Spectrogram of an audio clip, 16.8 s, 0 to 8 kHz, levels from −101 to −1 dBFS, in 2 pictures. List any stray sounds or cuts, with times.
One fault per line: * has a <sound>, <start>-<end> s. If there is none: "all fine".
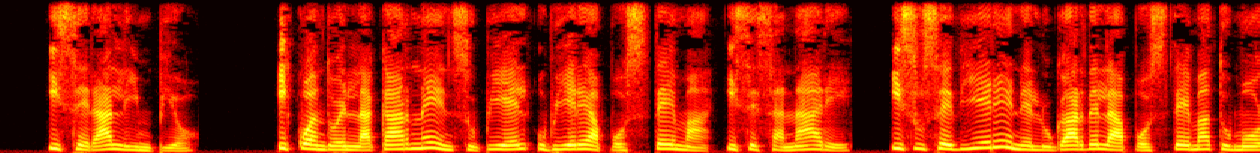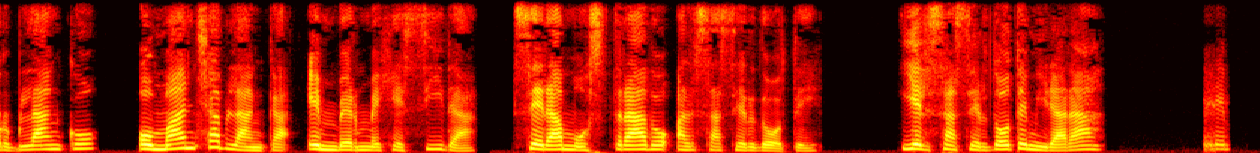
* has a laugh, 16.4-16.6 s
